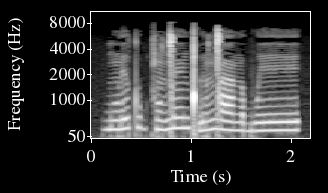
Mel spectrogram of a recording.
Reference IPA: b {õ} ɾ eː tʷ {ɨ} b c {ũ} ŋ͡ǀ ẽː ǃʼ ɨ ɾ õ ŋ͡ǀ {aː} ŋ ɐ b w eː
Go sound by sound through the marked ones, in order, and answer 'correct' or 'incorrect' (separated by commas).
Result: incorrect, correct, correct, correct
